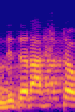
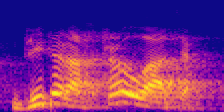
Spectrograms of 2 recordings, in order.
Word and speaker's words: ধৃতরাষ্ট্র: অধ্যায় অর্জনা বিষাদোগ ধৃতরাষ্ট্র ধৃতরাষ্ট্র রফলার উচ্চারণ করতে হবে ধৃতরাষ্ট্র বলা যাবে না ধৃতরাষ্ট্র এবার মূল শ্লোকে ধর্ম কষেত্রে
